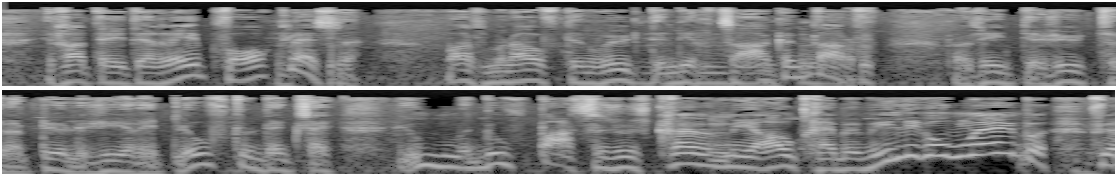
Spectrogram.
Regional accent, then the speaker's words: Switzerland; Sie sind ein Deutscher, ich bin ein Schweizer, wir haben eine andere Geschichte, wir haben eine andere Staatsform

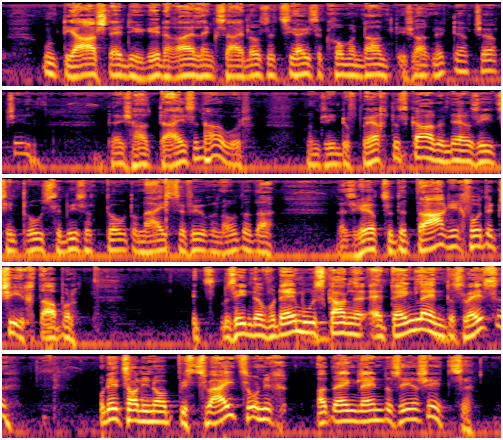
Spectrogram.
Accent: Switzerland; Also wir sind Schweizer.

